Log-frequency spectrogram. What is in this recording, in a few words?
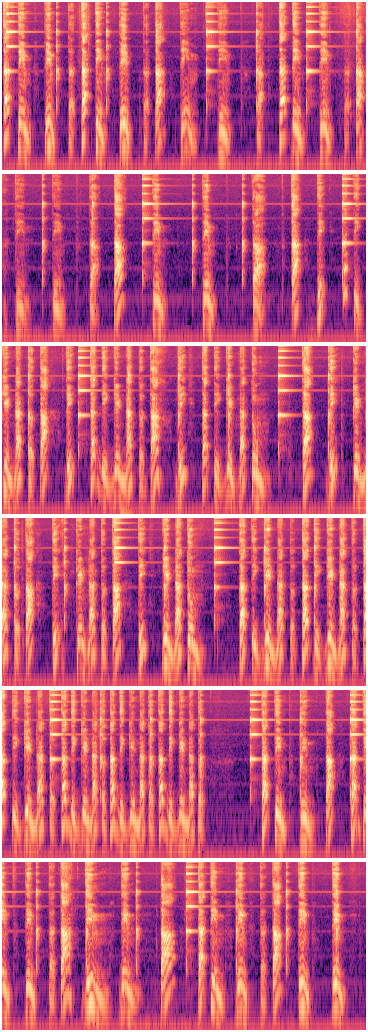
mukthay combination tala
